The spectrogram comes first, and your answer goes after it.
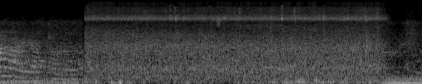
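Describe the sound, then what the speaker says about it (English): Rain pours outdoors in northern Thailand as a dense, even hiss of falling water, steady and fairly close, with a faint tonal sound at the very start. "today has been a rainy day"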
